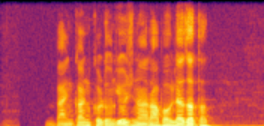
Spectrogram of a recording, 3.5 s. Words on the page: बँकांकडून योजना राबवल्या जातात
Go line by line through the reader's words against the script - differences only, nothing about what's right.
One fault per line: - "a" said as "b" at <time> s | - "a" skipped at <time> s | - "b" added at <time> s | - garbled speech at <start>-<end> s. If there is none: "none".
none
